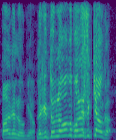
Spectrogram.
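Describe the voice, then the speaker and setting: A man's voice: very high voice, big pitch swings, fast talker, heavy background noise, full character voice. An actor playing a flustered, self-pitying son-in-law in a comedy film, hesitant with his excuses and prone to frantic rants. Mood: exasperated. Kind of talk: broad Hindi comedy film acting.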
